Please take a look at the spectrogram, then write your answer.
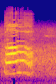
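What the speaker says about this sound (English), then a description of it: "Look at that cat. It's so cute." A single clear cat meow, bright and drawn out, close by, followed by quiet background.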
